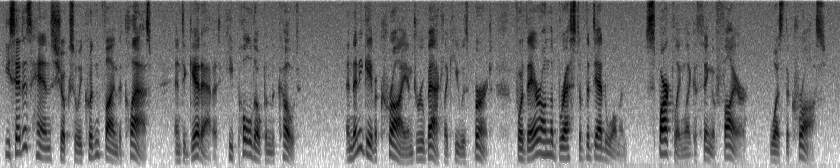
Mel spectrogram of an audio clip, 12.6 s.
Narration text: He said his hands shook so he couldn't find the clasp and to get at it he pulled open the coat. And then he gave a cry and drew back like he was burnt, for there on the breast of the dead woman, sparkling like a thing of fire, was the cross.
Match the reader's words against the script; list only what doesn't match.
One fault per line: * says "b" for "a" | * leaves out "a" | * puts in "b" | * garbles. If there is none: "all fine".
all fine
